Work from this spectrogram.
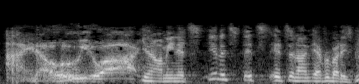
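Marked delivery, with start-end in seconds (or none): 0.1-1.4 slow, eerie horror-movie demon voice; Shining horror voice. Pretend. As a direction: growl it like a possessed man in a horror film. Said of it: "your best, you know, The Shining voice".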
